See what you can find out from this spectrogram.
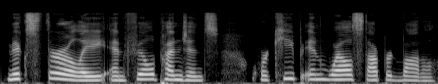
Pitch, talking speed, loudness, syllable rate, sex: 210 Hz, 150 wpm, -17 LUFS, 4.3 syllables/s, female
